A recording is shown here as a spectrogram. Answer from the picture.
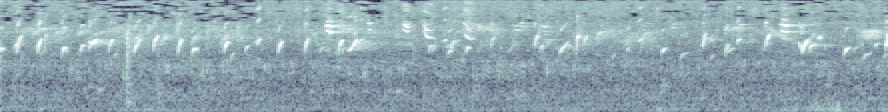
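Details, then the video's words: Goldfinch song for training birds to sing: busy high-pitched twittering with quick chirps and small rising slurs, phrases overlapping continuously, with faint low rumble beneath. "Stimulating Birds with Goldfinch Sounds"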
